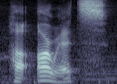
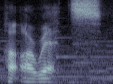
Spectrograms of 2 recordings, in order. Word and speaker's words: Haaretz: And this is a vertical line that tells you to accent the word on this syllable. And therefore the word is read haaretz, not haaretz. Haaretz.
